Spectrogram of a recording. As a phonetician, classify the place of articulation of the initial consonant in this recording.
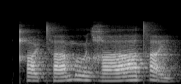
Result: uvular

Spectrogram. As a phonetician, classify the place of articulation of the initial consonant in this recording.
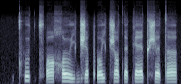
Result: velar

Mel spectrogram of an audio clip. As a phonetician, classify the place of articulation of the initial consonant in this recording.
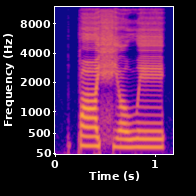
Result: labial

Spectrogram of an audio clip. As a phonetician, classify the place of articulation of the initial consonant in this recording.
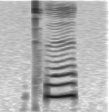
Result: velar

